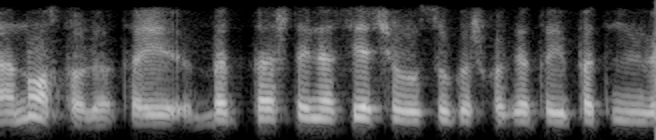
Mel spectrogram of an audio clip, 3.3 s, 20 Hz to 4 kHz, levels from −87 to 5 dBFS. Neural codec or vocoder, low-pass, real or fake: codec, 16 kHz in and 24 kHz out, 1 kbps, XY-Tokenizer; 3.6 kHz; fake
